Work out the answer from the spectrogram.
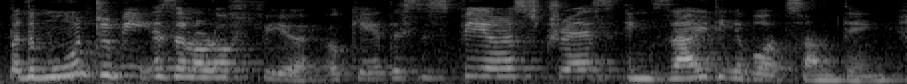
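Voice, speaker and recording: A tarot reader with a rather high-pitched voice speaks directly to the listener in a casual, conversational spoken reading. She's blunt and unfiltered, letting some swearing slip, and sounds animated and a bit quick.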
